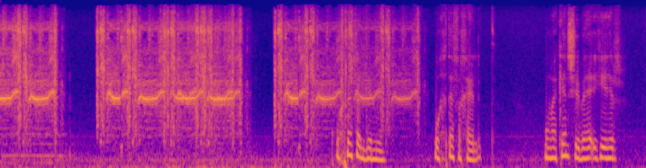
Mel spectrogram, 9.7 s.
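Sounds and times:
camera shutter clicks: 0.0 - 6.4
thin high mechanical whir of camera: 0.0 - 6.4
speech: 5.1 - 7.4, 8.2 - 9.4.

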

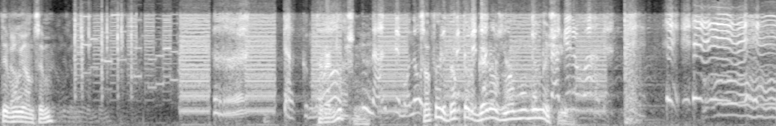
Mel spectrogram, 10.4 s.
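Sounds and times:
speech: 0.0 - 0.9, 4.1 - 8.1
animated baby crying in a cartoon series: 2.8 - 3.6, 7.7 - 10.3.

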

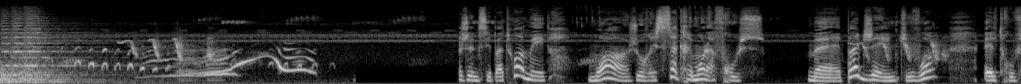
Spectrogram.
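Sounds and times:
hyenas cackling while fighting over prey: 0.4 - 3.5
lions roaring: 1.4 - 3.2
speech: 4.6 - 10.2.

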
